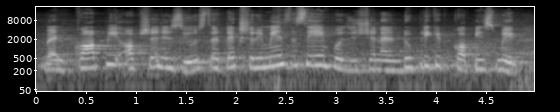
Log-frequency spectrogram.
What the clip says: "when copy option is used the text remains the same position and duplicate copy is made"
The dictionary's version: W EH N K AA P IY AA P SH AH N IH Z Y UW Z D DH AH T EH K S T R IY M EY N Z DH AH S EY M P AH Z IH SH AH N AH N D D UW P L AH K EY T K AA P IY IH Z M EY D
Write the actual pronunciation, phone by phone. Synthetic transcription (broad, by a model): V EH N K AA P IY AA P SH AH N IH Z Y UW Z D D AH T EH K S T R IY M EY N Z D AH S EY M P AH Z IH SH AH N AH N D D UW P L AH K EY T K AA P IY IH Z M EY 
